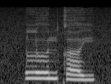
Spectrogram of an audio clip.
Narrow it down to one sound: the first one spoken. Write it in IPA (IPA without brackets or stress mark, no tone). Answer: l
